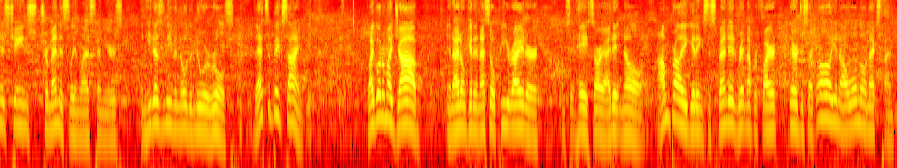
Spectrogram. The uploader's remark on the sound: Live at Black Barrel Tavern on Madison in Chicago.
